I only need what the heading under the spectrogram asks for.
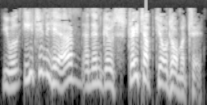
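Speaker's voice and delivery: high, fast, clipped schoolmistress voice; stern teacher. Acted. Stern teacher sends them off.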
